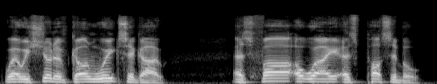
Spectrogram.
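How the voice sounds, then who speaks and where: A man's voice: deep voice, a little slow, no echo, studio quality. A man voicing a cynical, defeatist hunter in an audiobook, speaking in terse, exasperated, emphatic bursts. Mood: bitter, resigned. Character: bitter, fed-up male hunter, cynical and defeatist.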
